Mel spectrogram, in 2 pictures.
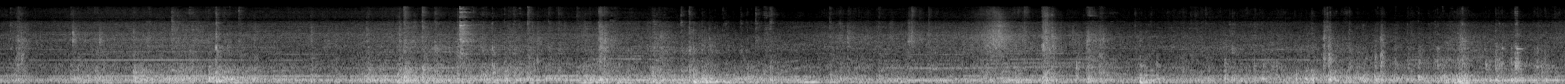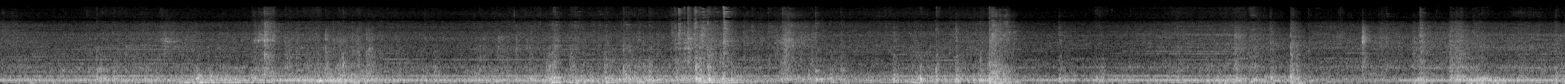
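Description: Mercedes Econic refuse lorry with a Geesink rear-end compactor running, a steady low mechanical hum from the engine and hydraulics, while 1100-litre wheeled bins are lifted and emptied at the rear, giving sharp clanks and knocks every few seconds.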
